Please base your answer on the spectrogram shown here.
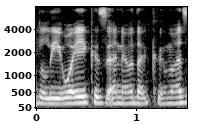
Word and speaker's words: Liyue: I legally have to say it like Leeway because I know that Kuma's in chat.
